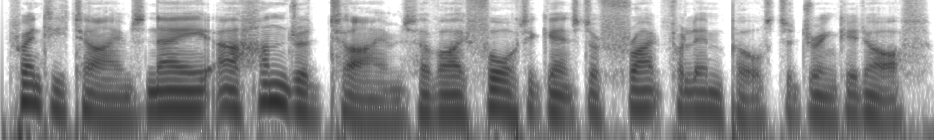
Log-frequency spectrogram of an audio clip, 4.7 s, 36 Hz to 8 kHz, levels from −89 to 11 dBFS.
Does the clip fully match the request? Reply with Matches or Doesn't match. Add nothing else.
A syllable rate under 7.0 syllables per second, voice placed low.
Matches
